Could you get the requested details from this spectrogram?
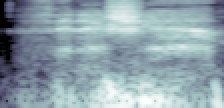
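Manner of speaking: hissing voice of an enchantress character. Narrator reading the enchantress's words to Sean, hissed. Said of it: "the enchantress hissed".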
